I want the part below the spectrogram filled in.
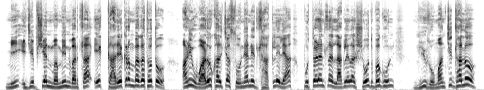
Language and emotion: Marathi, happy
